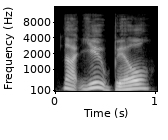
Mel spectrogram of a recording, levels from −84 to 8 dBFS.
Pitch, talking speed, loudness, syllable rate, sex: 160 Hz, 175 wpm, -15 LUFS, 3.7 syllables/s, male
